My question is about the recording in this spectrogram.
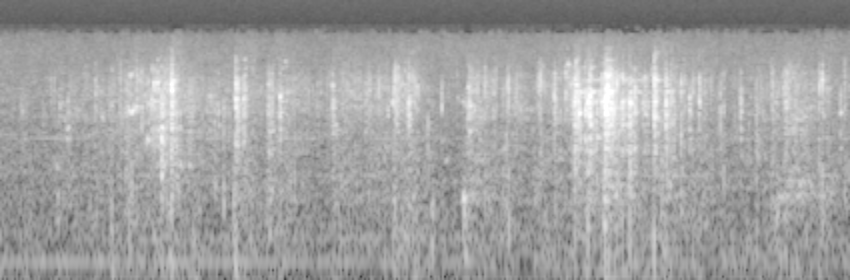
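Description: Irregular shuffling and light clatter of harnessed horses shifting about on dirt, with a few louder clusters of knocks, over the steady low hum of an old film soundtrack.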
